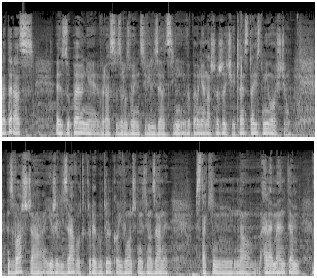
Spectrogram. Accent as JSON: {"language": "Polish", "town": "Olsztyn", "region": "Warmian-Masurian Voivodeship", "country": "Poland", "tie": "born or raised there", "also_born_or_lived": "Szczytno", "said": "Urodziłem się w Szczytnie, ale całe moje życie jest związane z Olsztynem."}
